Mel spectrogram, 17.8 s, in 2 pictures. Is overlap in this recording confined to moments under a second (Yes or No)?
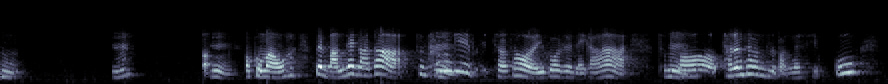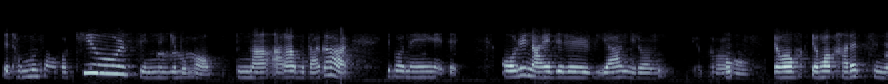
Yes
